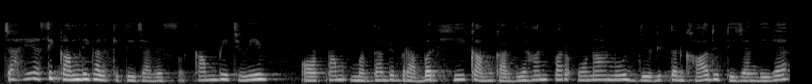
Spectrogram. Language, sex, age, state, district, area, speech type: Punjabi, female, 30-45, Punjab, Amritsar, urban, spontaneous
